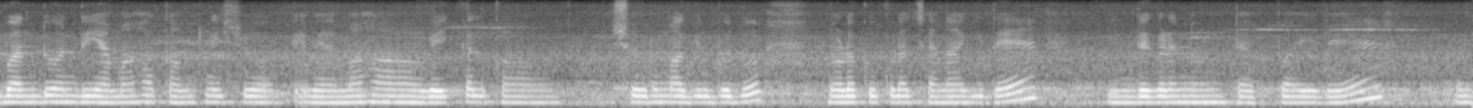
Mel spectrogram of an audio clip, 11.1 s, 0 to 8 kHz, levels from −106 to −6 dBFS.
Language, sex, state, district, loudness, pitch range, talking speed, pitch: Kannada, female, Karnataka, Shimoga, -16 LUFS, 170-175 Hz, 55 wpm, 170 Hz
